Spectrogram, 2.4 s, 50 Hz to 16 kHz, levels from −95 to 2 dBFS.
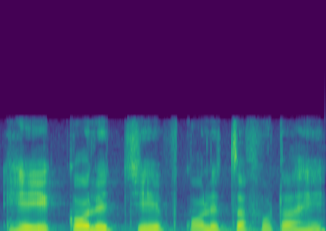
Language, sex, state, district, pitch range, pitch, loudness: Marathi, male, Maharashtra, Pune, 120-135 Hz, 125 Hz, -16 LUFS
